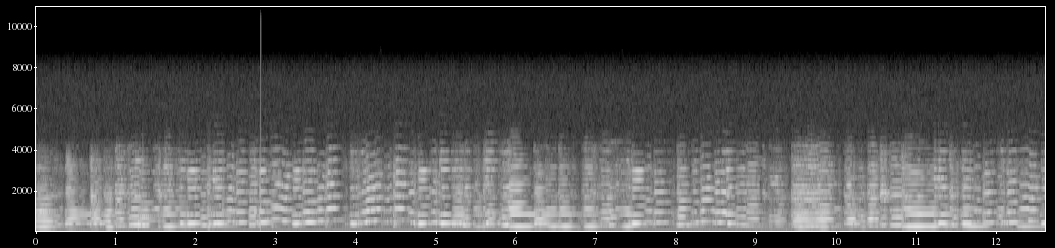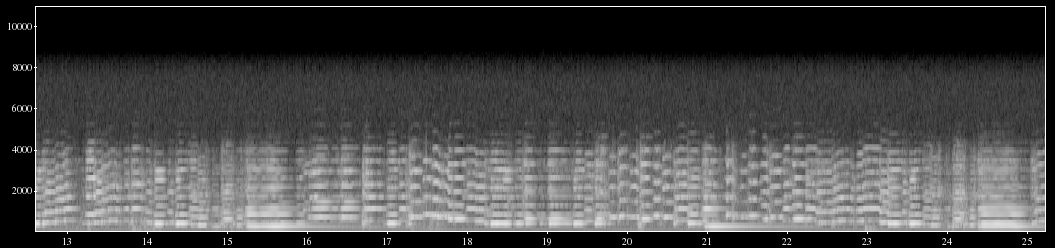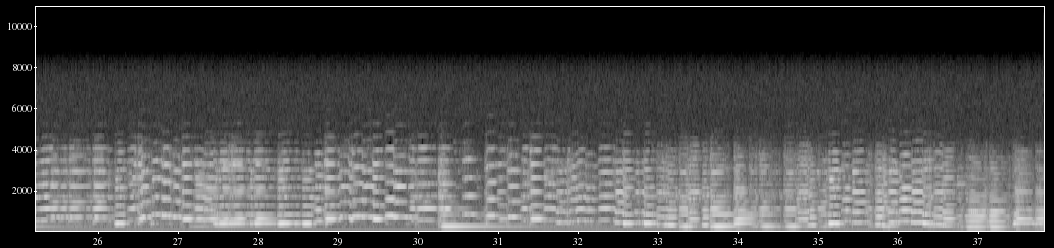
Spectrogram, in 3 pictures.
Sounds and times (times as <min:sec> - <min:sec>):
Violin, fiddle: 0:00.0 - 0:37.8.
